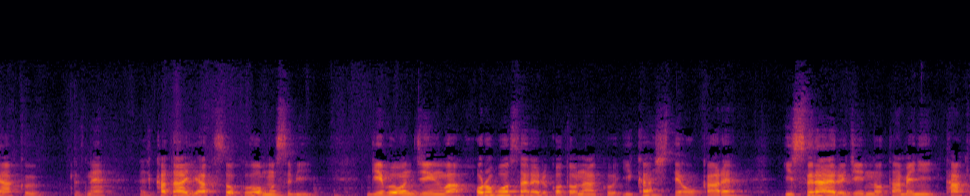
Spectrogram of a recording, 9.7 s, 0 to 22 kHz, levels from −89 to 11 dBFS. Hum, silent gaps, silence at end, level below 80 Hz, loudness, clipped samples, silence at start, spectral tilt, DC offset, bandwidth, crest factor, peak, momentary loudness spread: none; none; 0 s; -72 dBFS; -21 LUFS; under 0.1%; 0 s; -4.5 dB/octave; under 0.1%; 13.5 kHz; 20 dB; -2 dBFS; 16 LU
